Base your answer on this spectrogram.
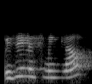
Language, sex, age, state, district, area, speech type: Tamil, female, 18-30, Tamil Nadu, Erode, urban, conversation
